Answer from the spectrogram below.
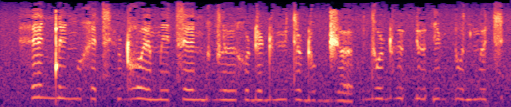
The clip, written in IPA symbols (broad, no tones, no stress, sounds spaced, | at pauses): h ɛ ŋ͡ǃ e ŋ ʊ x ɛ t͡s h y ɖ ʁʷ ɛ m e t͡s ɛ ŋ ɡ ə ɡ l ø x ʊ ɖ ɛ ɖʱ y t ø ɖ ʊ ɡ d͡ʒ œ | d ʊ ɖʱ ʏ ʔ ɗ ʏ ʔ i ɖ ɗ ʊ d m ø t͡s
